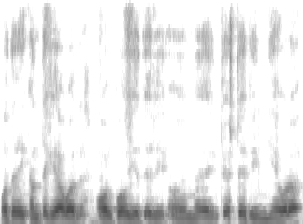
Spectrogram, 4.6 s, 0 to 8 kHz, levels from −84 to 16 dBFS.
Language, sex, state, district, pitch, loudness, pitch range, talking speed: Bengali, male, West Bengal, North 24 Parganas, 110 Hz, -25 LUFS, 105-110 Hz, 170 wpm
